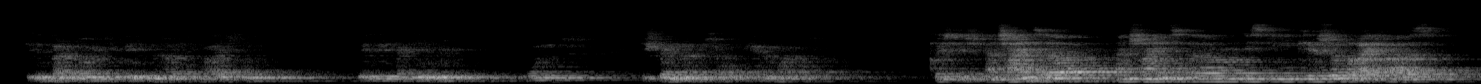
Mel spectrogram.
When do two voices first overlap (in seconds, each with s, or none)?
none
